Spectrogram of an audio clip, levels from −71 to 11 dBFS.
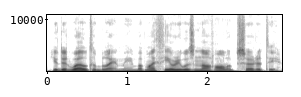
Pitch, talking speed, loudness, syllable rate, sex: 90 Hz, 265 wpm, -17 LUFS, 6.3 syllables/s, male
